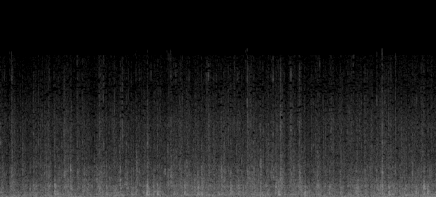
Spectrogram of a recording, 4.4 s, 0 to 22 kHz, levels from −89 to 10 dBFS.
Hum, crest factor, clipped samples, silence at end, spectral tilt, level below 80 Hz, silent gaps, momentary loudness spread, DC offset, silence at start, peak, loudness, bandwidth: none; 18 dB; under 0.1%; 0 s; -4 dB/octave; -50 dBFS; none; 2 LU; under 0.1%; 0 s; -20 dBFS; -40 LUFS; 16.5 kHz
